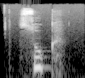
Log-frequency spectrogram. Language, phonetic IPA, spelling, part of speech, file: Russian, [suk], сук, noun, Ru-сук.ogg
- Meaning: 1. bough, limb, branch 2. genitive/accusative plural of су́ка (súka) 3. souq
